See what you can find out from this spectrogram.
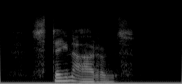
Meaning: golden eagle (Aquila chrysaetos)
- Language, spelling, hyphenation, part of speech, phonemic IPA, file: Dutch, steenarend, steen‧arend, noun, /ˈsteːnˌaː.rənt/, Nl-steenarend.ogg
